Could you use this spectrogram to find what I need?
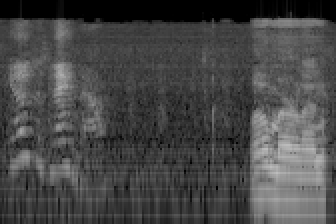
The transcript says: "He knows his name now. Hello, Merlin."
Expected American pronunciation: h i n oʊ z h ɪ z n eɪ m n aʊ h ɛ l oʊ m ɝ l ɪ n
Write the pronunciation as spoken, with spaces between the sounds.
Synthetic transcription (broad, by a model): h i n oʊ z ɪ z n eɪ m n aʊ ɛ oʊ m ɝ l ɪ n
